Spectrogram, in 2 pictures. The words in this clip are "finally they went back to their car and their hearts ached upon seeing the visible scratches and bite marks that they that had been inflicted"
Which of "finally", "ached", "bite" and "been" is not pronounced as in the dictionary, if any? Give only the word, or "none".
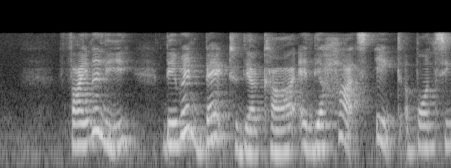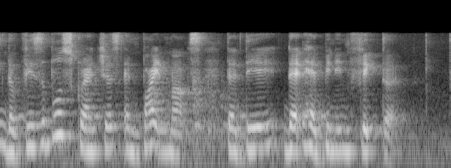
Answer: none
